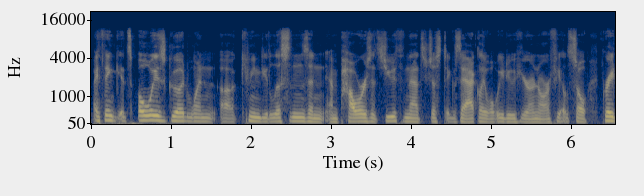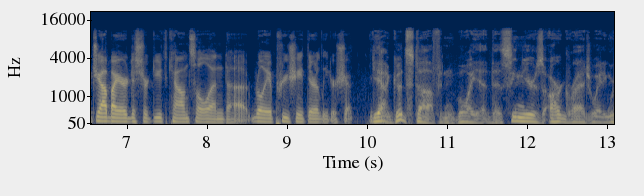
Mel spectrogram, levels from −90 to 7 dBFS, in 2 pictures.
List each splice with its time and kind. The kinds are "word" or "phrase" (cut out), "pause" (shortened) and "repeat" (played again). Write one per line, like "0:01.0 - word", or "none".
0:06.3 - pause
